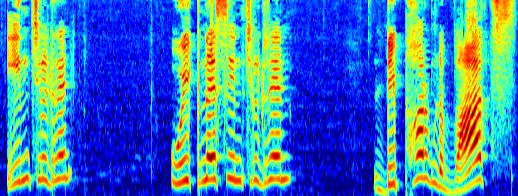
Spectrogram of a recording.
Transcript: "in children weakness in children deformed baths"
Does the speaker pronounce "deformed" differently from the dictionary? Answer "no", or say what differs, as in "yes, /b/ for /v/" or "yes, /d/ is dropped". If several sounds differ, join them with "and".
yes, /p/ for /f/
